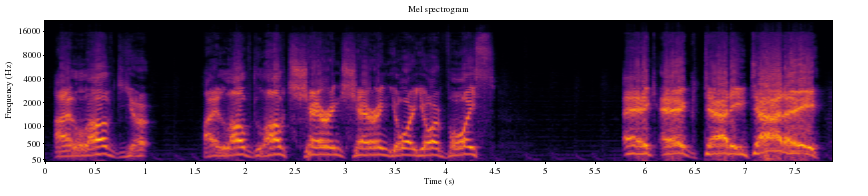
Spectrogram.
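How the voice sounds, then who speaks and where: Shouty, gravelly mad-scientist villain. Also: male voice, high voice, dry recording, studio quality, heavily acted. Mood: frantic. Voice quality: gravelly, raspy. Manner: theatrical, exasperated, rambling. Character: flamboyant, excitable male mad-scientist villain hosting a debate. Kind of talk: improvised in-character livestream hosting.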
